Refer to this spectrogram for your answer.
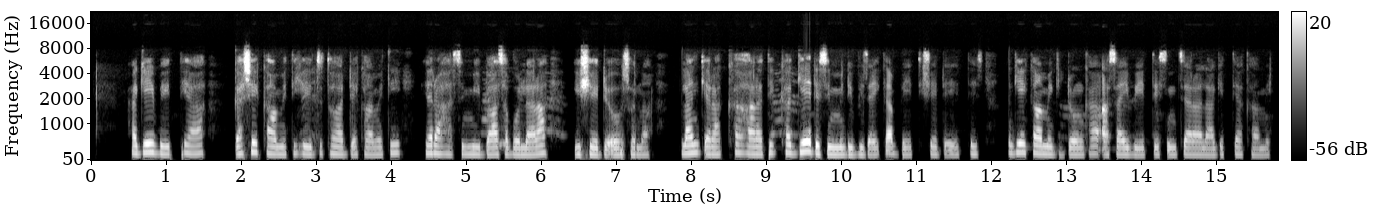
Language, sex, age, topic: Gamo, female, 18-24, government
